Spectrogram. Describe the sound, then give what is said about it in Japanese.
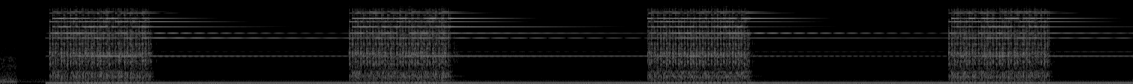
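A telephone rings four times in a steady pattern, each bright, buzzy burst lasting about a second with short pauses between, clear with a low hum underneath. “高校の桜を永遠と書き始めてしばらく経った頃、電話が鳴った。”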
